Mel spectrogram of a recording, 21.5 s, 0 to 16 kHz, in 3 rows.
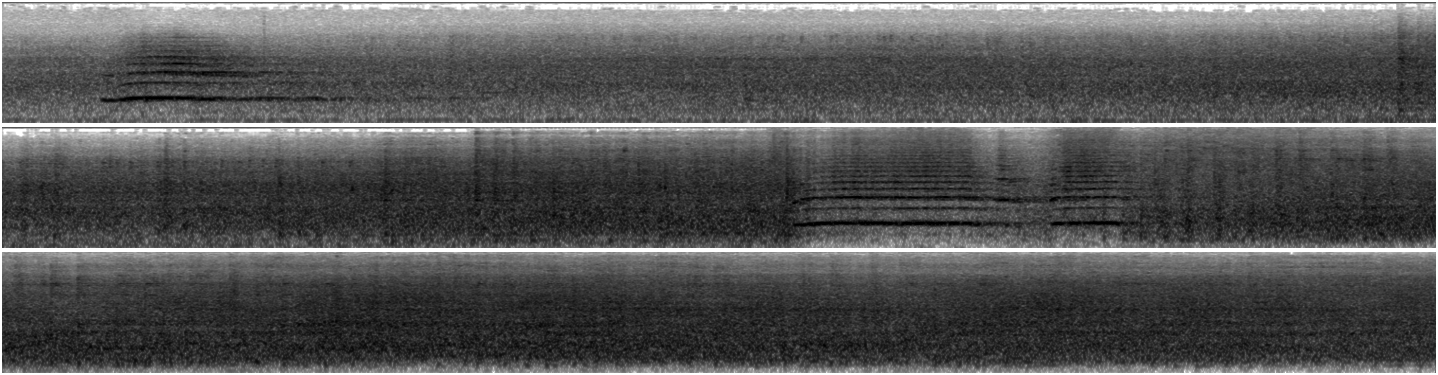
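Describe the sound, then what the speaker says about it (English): Southern Railway steam locomotive Clan Line 35028 hurries south through Eastleigh Station on a sunny Sunday, a loud sustained rush of wheels and rail clatter with a brief whistle near the start and a sharp double whistle blast midway. "Clan Line comes hurrying south through Eastleigh Station on a sunny Sunday"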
